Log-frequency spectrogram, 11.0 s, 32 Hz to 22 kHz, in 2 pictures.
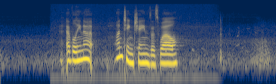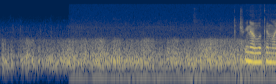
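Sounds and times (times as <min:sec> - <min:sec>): wind buffeting microphone: 0:01.0 - 0:11.0.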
